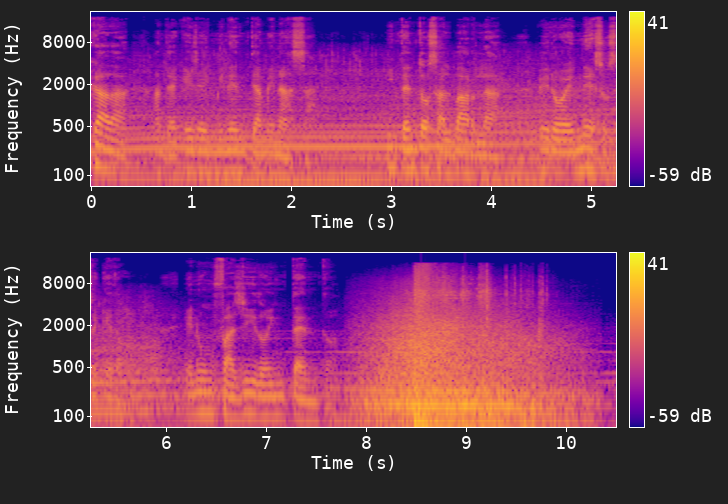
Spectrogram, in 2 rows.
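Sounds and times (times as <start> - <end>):
speech: 0.0 - 2.4, 3.0 - 8.4
car rumbling and scraping as it drives over something: 0.0 - 6.5, 7.8 - 10.4
car engine roaring: 0.0 - 10.4
heavy thud of a car striking a person: 7.9 - 10.3.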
